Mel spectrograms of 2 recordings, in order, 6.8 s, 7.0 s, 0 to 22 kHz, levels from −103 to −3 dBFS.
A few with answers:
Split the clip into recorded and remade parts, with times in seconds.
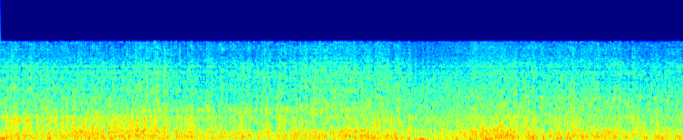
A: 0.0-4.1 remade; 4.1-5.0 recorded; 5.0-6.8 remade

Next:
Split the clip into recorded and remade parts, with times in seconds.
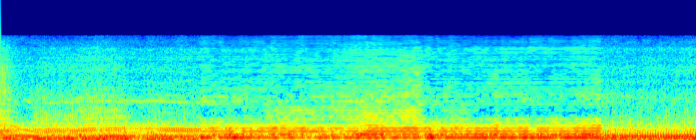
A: 0.0-2.0 recorded; 2.0-6.0 remade; 6.0-7.0 recorded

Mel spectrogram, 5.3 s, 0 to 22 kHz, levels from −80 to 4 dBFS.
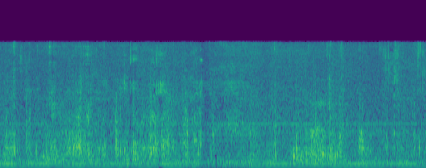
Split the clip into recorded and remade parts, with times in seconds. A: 0.0-2.3 recorded; 2.3-3.1 remade; 3.1-5.3 recorded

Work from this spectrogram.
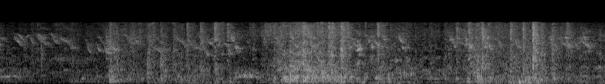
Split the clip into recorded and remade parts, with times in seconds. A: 0.0-2.1 recorded; 2.1-4.9 remade; 4.9-6.1 recorded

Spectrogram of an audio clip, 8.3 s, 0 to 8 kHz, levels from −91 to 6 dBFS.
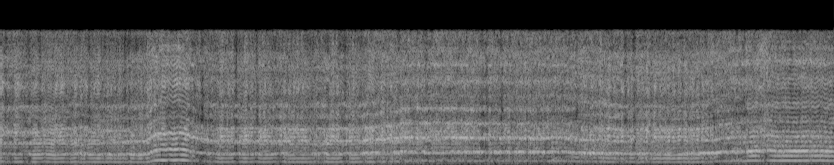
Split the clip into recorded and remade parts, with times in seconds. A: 0.0-8.3 remade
